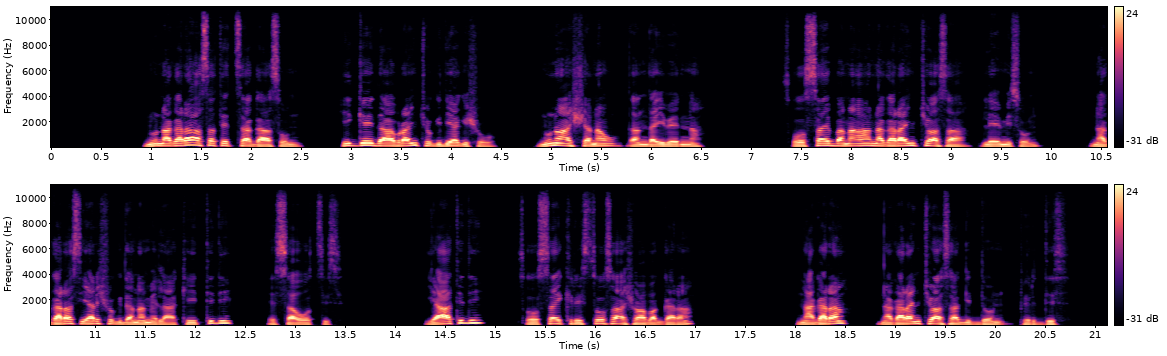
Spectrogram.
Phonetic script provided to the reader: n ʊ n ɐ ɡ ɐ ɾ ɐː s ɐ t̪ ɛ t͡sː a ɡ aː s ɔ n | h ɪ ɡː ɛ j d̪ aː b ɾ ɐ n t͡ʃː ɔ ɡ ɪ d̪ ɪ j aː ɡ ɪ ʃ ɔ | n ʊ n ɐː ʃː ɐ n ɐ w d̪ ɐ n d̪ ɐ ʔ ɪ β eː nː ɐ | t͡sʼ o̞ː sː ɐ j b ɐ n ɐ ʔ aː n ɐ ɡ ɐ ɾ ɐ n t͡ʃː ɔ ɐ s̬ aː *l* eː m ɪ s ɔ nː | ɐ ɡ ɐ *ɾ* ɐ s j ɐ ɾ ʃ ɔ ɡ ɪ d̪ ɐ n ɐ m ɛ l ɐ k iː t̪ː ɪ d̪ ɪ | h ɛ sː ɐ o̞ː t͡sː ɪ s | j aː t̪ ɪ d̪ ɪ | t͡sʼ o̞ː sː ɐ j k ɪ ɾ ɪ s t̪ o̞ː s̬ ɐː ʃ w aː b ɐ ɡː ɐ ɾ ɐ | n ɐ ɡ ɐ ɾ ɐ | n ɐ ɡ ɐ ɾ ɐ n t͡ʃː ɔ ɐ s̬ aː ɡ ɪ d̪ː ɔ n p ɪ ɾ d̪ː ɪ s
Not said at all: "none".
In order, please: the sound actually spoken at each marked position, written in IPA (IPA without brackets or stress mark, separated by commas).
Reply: l, ɾ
